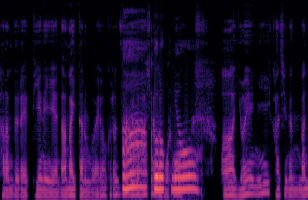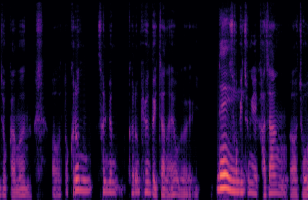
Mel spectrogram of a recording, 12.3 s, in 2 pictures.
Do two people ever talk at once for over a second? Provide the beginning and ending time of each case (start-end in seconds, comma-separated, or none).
2.4-3.7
